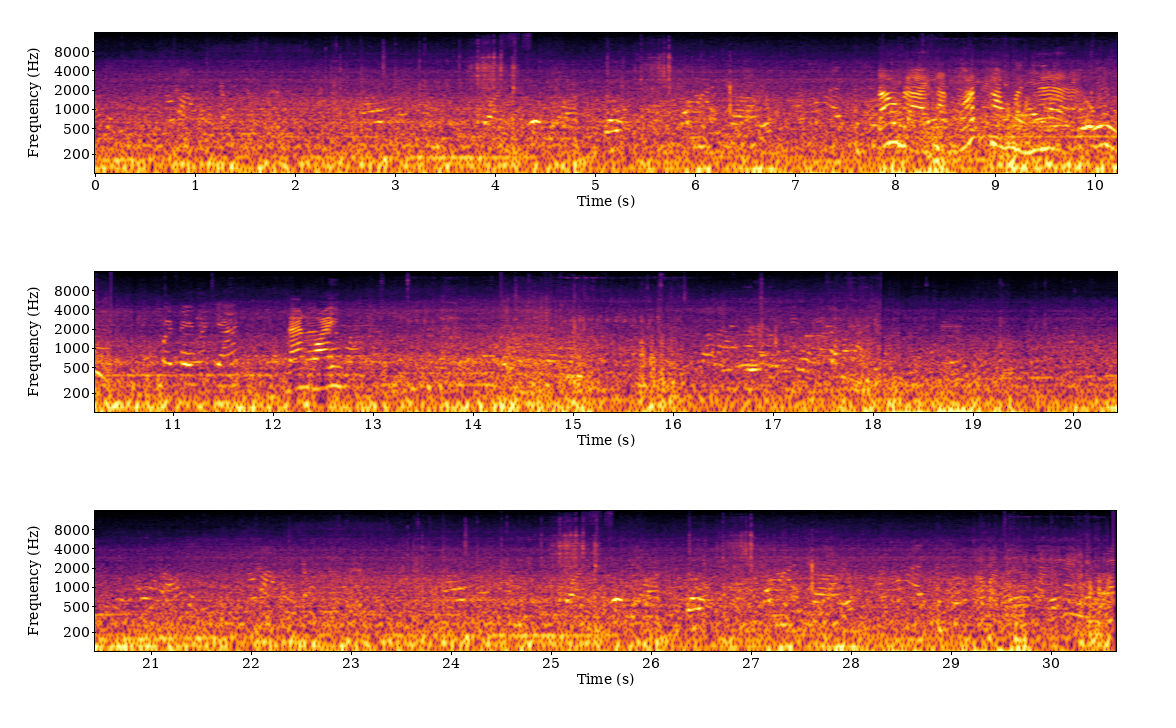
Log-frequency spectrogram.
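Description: Steady low rumble of a moving vehicle's engine and road noise, heard from inside the vehicle, with people's voices talking over it, most clearly about a third of the way in.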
